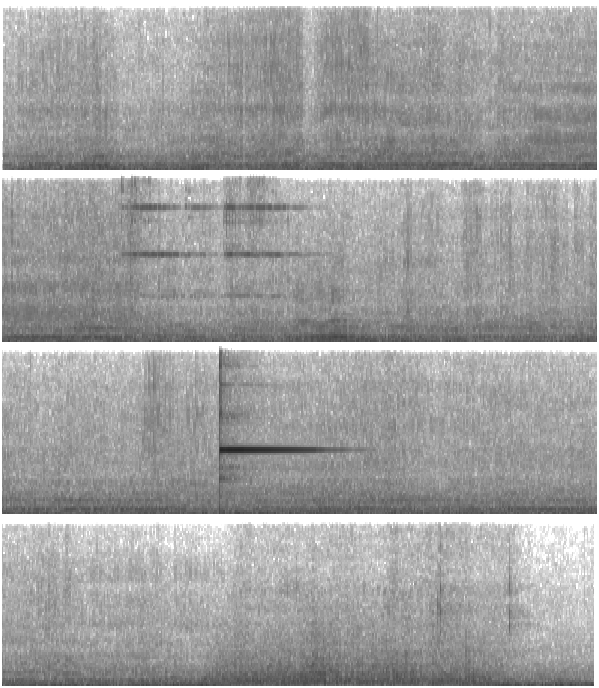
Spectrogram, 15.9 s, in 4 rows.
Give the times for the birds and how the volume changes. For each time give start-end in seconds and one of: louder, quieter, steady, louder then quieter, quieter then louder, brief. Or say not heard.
not heard.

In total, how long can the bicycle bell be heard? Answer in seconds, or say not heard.
2 s.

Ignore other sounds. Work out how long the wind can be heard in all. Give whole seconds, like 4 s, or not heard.
16 s.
